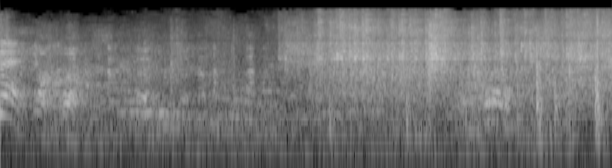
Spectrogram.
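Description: People talking, indistinct voices and chatter.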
